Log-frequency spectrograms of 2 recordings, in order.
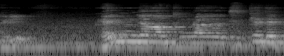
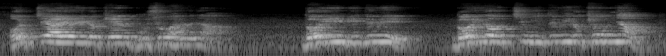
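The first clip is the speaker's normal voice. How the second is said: loud, higher stern scolding of the disciples; stern rebuke; 4 semitones higher, 6 dB louder than usual. Retold or imitated. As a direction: scold them like a disappointed master. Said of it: "이렇게 책망하시는 겁니다".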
